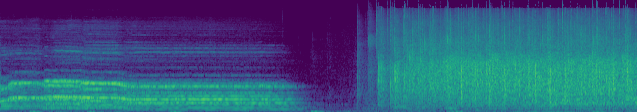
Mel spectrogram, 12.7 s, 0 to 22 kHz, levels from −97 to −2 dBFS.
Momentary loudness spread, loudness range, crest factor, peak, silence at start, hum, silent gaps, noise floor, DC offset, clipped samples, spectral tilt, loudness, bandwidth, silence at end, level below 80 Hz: 10 LU; 11 LU; 20 dB; -10 dBFS; 0 s; none; none; -66 dBFS; under 0.1%; under 0.1%; -2 dB/octave; -30 LUFS; over 20 kHz; 0 s; -68 dBFS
